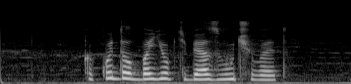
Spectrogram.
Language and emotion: Russian, angry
